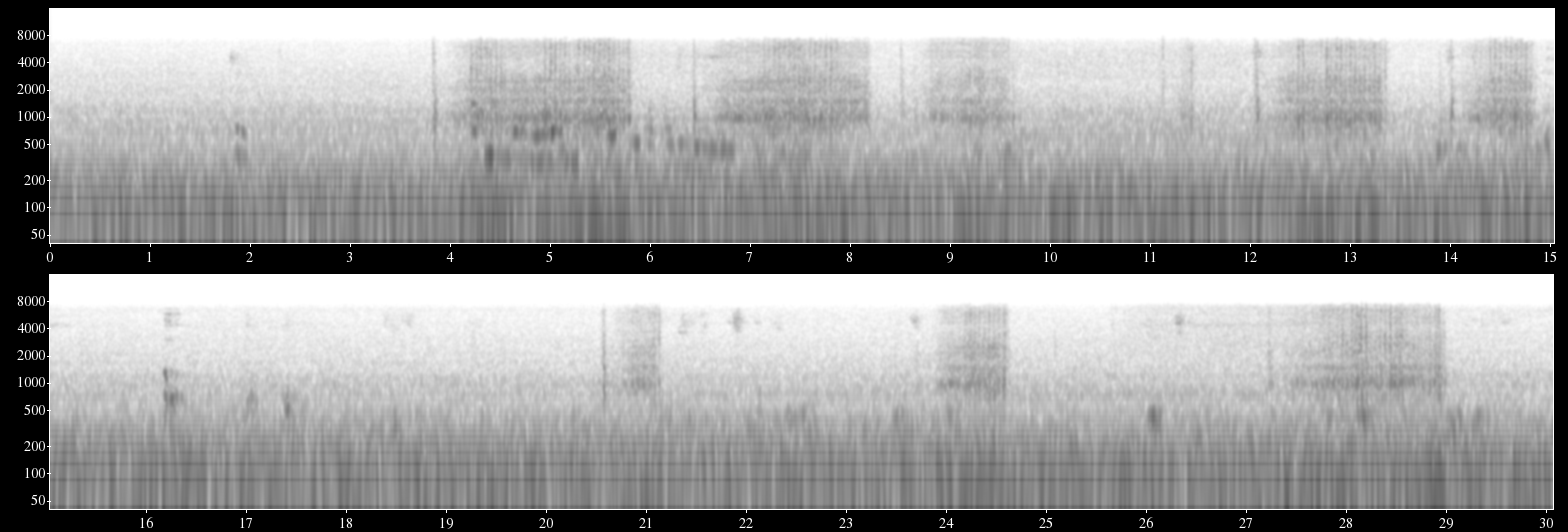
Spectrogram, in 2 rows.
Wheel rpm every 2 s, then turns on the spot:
0, 0, 40, 30, 30, 0, 20, 10, 0, 0, 0, 0, 10, 10, 20.
4-10 12-16 24-30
